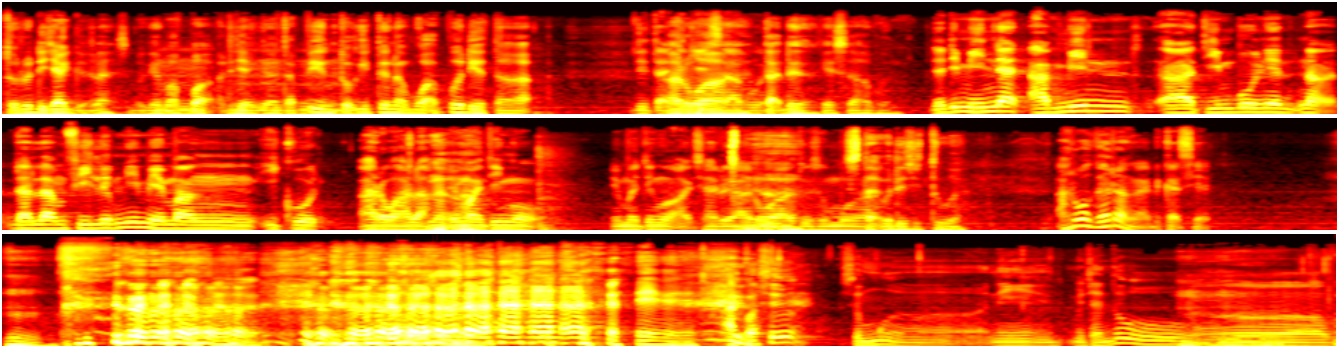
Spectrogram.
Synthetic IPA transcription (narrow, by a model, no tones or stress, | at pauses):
ut̪ududid͡ʒaɡalahsəbaɡajbapaʔdid͡ʒaɡat̪apiunt̪ʊʔ̚kit̪ənaʔbuat̪apədiət̪aʔ | diət̪aʔakwasaaʔdəkesabʊnd͡ʒadiminat̪̚aminət̪imbʊlɲəna̰ʔdalamfiləmnimẽmãŋikʊt̪̚ | aɾwahlahmemãŋt̪eŋɔʔ | memãŋt̪eŋɔʔa̰t͡ʃaɾəaɾwaht̪us̬əmũsət̪apadəs̬it̪ulah | aɾwahɡaɾaŋa̰ʔdəkat̪̚sa̰t̪̚ | jajaauasə | səmũə | nimat͡ʃamt̪uə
